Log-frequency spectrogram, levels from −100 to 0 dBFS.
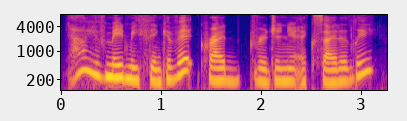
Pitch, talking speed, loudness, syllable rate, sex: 215 Hz, 185 wpm, -17 LUFS, 5.5 syllables/s, female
